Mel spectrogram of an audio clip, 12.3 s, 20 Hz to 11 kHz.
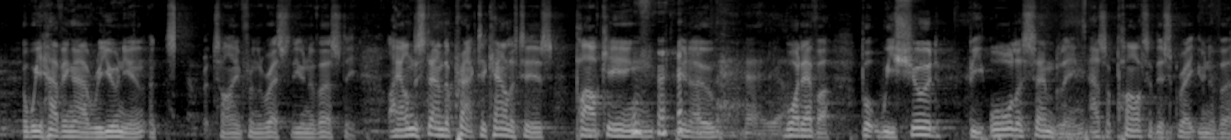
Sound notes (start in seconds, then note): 6.3 laugh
